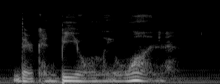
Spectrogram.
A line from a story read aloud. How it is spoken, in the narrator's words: muttered to his surging courage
